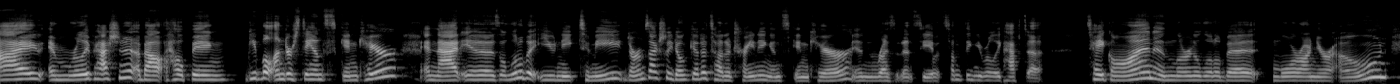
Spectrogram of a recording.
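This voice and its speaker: This woman's voice has a fairly high pitch and a bright, sharp tone, with ordinary pitch variation. She speaks at a fairly quick pace in a very clean recording with a silent background. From Kentucky. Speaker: dermatologist. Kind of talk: interview.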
